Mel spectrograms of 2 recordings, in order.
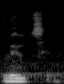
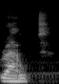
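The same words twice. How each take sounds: First: It is said in the speaker's own non-American way. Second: It is said in an American-sounding way. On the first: The speaker calls it right. "I pronounce it route" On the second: The speaker calls it wrong. "not route. No, route's American to me"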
